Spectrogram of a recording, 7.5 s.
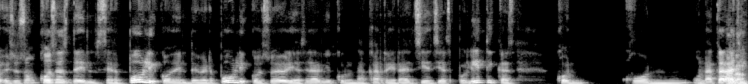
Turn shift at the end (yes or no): no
